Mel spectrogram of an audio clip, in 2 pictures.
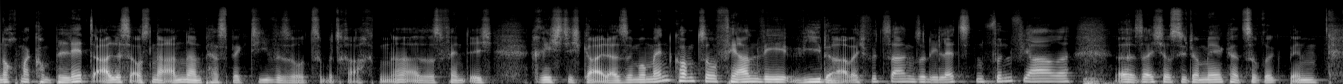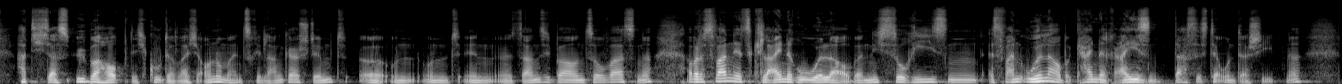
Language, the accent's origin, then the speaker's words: German; Rhineland-Palatinate, Germany; now in Munich, Germany; Und hier in München, das ist ein Zuhause, aber auch in der Mosel, meine Heimat, ist immer noch ein Zuhause, wo mich jeder kennt.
